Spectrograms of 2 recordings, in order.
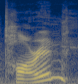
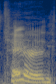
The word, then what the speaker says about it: Taryn: You say your name wrong, Taran. It's Taryn. Damn.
